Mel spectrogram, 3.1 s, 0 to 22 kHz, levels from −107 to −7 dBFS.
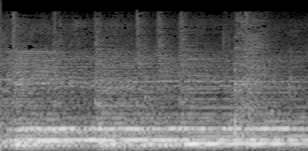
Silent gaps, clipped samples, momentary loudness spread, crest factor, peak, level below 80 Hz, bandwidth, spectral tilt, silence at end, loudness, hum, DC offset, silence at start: none; under 0.1%; 2 LU; 10 dB; -12 dBFS; -58 dBFS; 13 kHz; -8.5 dB/octave; 0 s; -23 LUFS; none; under 0.1%; 0 s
